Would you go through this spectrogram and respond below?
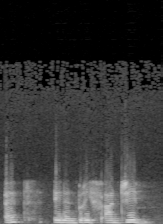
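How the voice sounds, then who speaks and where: A woman's voice: medium pitch, takes it slowly. Female narrator, scripted and solemn, mid-range voice, tinny old radio recording. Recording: narrow phone-like old radio sound.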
